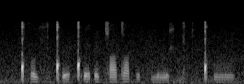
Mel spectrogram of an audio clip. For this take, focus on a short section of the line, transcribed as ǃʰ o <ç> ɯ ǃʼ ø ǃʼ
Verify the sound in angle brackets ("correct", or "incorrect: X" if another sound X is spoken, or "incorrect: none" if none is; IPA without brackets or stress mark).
correct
